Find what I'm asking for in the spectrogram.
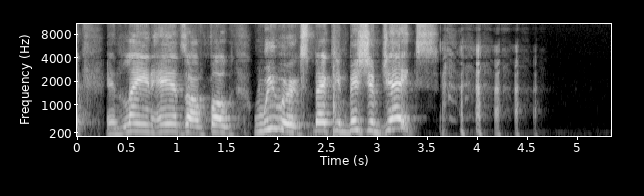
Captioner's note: laughs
